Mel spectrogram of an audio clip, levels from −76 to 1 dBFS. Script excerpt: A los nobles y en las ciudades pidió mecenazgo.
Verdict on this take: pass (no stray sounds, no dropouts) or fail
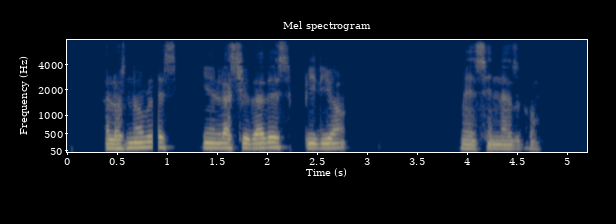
fail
